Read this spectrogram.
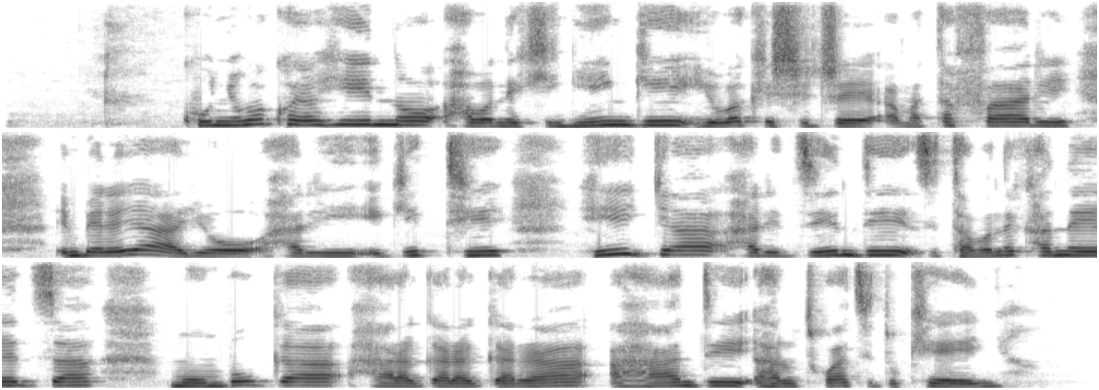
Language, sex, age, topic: Rundi, female, 36-49, education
